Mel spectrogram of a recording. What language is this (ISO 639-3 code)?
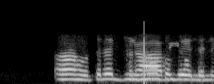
pan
